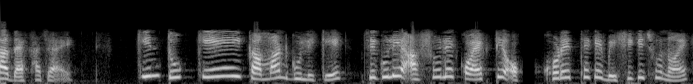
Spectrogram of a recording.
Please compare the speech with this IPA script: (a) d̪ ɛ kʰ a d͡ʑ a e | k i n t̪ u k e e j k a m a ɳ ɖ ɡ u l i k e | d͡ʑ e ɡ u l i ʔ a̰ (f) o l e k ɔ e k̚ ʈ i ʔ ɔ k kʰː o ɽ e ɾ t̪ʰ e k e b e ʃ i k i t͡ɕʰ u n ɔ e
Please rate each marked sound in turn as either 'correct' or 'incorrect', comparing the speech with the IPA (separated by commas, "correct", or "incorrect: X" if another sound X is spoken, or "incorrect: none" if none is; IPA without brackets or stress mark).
correct, incorrect: ʃ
